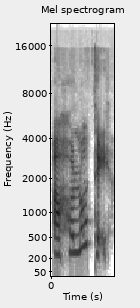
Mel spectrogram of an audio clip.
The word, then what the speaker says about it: ajolote: Because it's not axolotl at all. Axolotl. It's axolotl. Tell me. And if you're like, oh, I don't feel like making that sound, then just use the Spanish version, which is ajolote.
